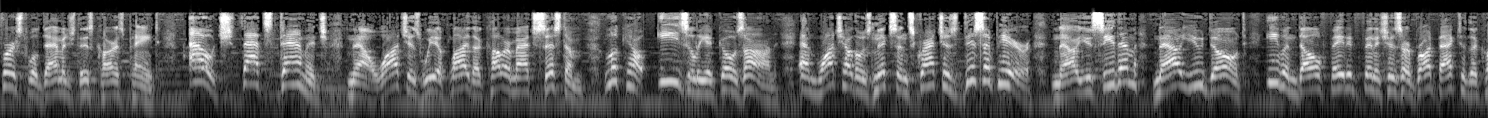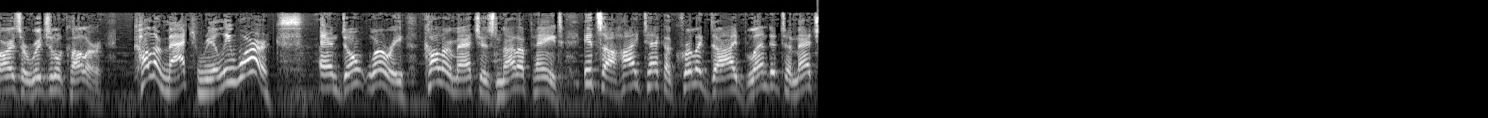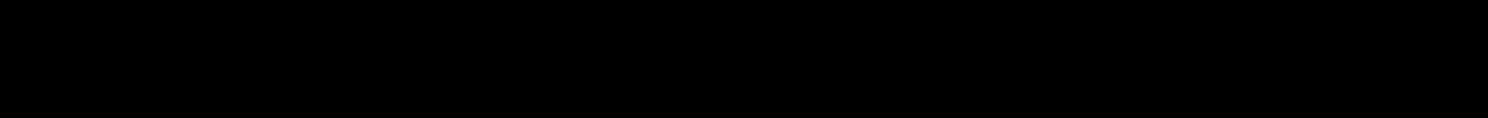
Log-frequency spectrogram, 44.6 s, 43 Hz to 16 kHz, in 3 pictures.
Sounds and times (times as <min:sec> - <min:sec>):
Speech: 0:00.0 - 0:23.1.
